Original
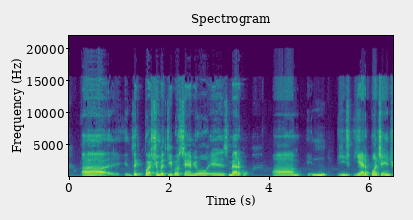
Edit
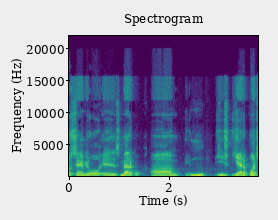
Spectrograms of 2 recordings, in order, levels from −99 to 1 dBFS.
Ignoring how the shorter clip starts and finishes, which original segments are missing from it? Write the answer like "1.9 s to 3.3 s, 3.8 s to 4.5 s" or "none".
3.7 s to 4.0 s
